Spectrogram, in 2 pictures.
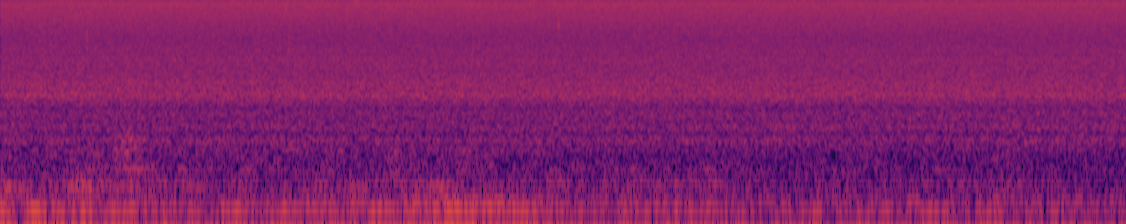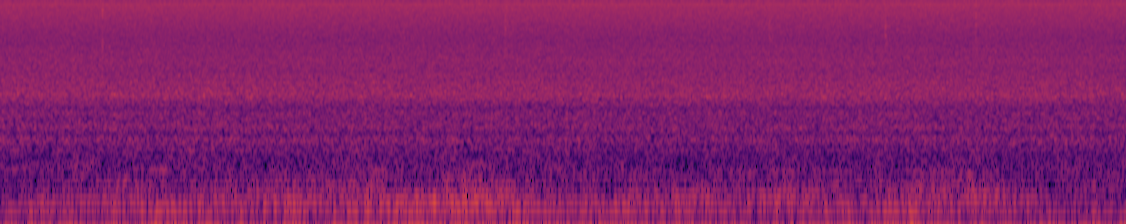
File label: no obvious biophony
